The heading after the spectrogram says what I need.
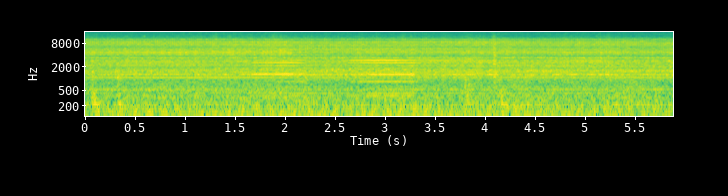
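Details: Diesel project truck at its first startup after a failed FASS fuel system was replaced with an AirDog: steady diesel clatter at a constant idle with no surging or hunting, under outdoor background noise. Normal idle.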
